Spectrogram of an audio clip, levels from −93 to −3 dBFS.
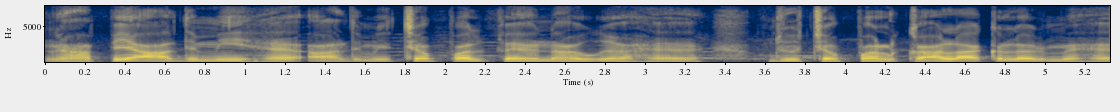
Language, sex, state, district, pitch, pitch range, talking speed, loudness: Hindi, male, Jharkhand, Deoghar, 115 Hz, 110-125 Hz, 160 wpm, -16 LUFS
